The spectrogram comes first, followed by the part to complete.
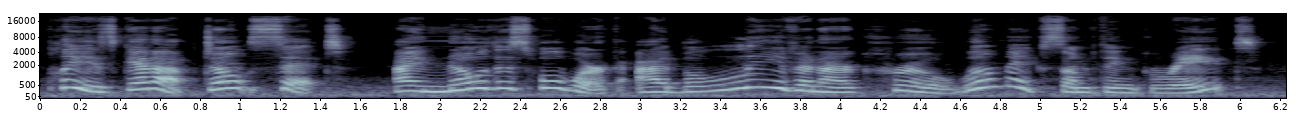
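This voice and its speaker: A woman's voice: on the high side, sing-song, unhurried, voice pushed up. A woman voicing an encouraging, cheerful paint splatter from a picture book, with emphatic, earnest delivery. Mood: urging, hopeful.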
